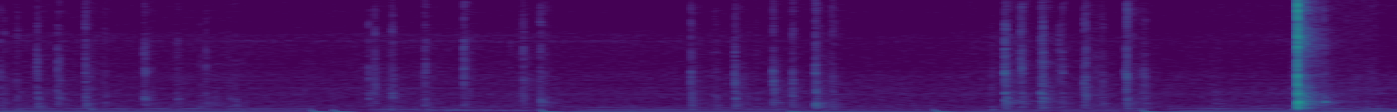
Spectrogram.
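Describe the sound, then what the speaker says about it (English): A password being typed on a computer keyboard: irregular bursts of light, close key clicks with short pauses between runs, ending in one sharper, louder keystroke. "once you type in your password, it's going to ask you to change it again"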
